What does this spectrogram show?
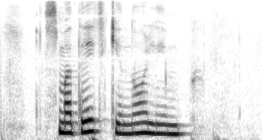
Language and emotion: Russian, neutral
